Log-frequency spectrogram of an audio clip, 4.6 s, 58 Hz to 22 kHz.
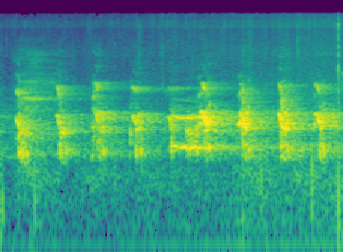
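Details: Beagles bay on the trail of a snowshoe hare on 3/8/16 as rain begins, giving repeated tonal barks about every half second, somewhat distant, over a hissy background.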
